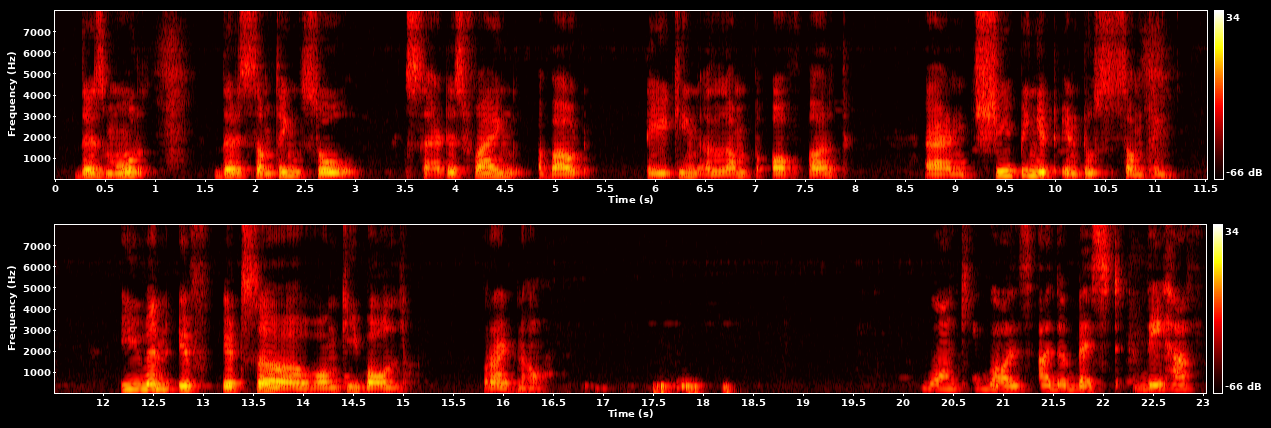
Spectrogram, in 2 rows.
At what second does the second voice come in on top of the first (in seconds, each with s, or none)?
none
